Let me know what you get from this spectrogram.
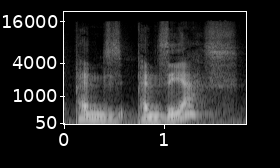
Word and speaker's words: Penzias: They were Walter Cohn from Austria, who won the Nobel Prize for Chemistry in 1998, and Arnos Penzias? Owen, would that be the right pronunciation? I mean, you've written it, so is that the right pronunciation? – Yeah, sure.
